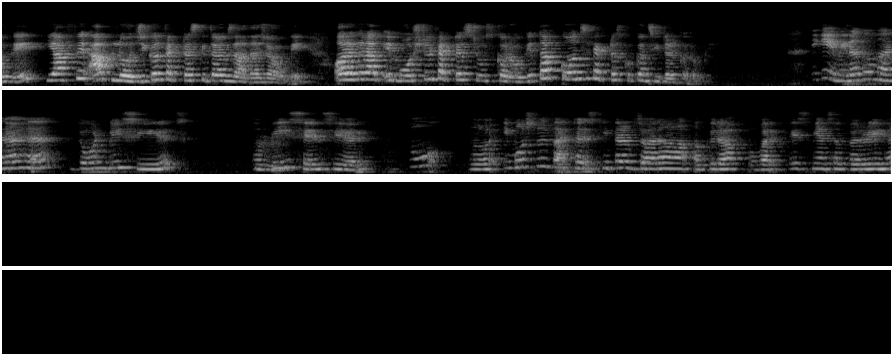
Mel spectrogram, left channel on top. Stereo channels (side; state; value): right; silent; digital silence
